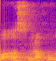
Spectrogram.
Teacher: सौद को पुर पढ़ेंगे, हुर्फ मुस्तारिया में से है।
